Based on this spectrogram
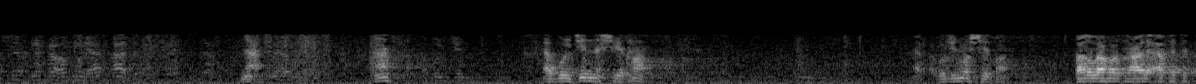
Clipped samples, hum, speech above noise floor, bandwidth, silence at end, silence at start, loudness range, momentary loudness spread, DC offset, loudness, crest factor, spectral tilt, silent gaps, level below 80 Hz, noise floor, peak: under 0.1%; none; 24 dB; 4.3 kHz; 0 s; 0 s; 13 LU; 27 LU; under 0.1%; -29 LUFS; 24 dB; -8.5 dB/octave; none; -58 dBFS; -52 dBFS; -8 dBFS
